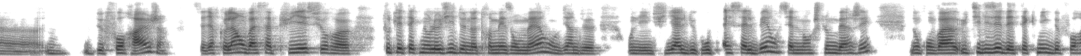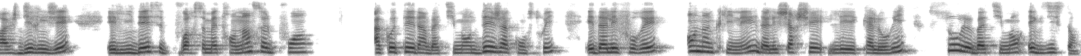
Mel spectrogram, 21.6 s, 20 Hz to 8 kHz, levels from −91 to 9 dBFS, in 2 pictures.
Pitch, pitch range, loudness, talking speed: 195 Hz, 180-225 Hz, -19 LUFS, 190 wpm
